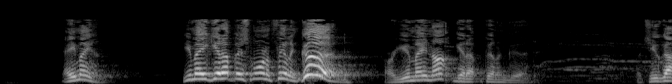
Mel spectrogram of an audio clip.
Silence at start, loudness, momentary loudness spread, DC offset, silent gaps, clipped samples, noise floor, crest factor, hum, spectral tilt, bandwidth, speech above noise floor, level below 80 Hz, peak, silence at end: 0.65 s; -20 LUFS; 23 LU; under 0.1%; none; under 0.1%; -77 dBFS; 20 dB; none; -3.5 dB/octave; 8.8 kHz; 56 dB; -70 dBFS; -2 dBFS; 0 s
